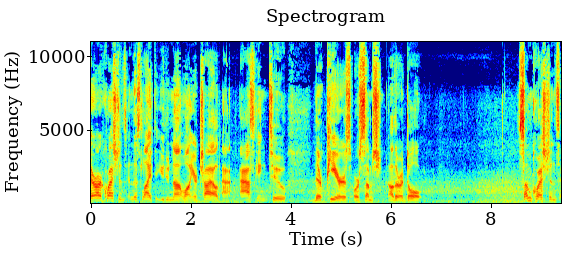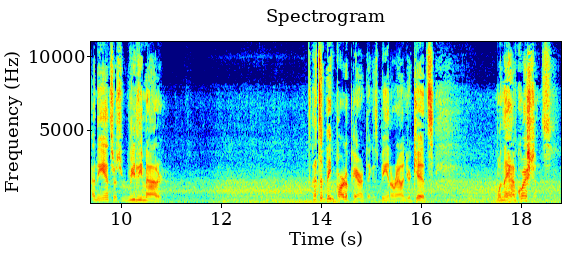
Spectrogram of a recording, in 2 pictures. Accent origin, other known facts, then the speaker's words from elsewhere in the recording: Northeast, United States; I'm from the Northeast. I'm, ethnically speaking, part Italian, part Irish, part Dutch.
